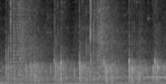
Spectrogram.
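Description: Scattered applause from spectators: many short, uneven hand claps over a low steady hum, with a faint steady tone coming in about halfway through.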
